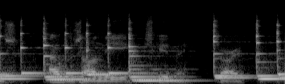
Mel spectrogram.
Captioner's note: cell phone rings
